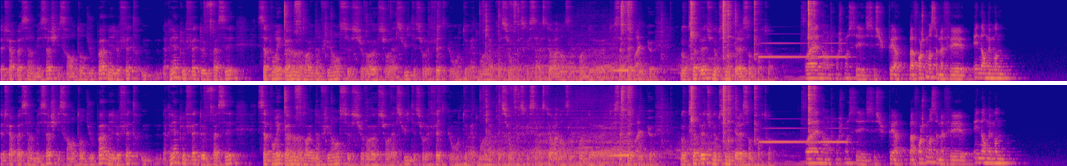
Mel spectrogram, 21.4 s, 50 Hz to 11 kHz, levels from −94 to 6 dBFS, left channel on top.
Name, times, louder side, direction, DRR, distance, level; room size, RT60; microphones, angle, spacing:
voice 1, 0.0-15.4, right 1 dB, 5° right, -3 dB, 0.5 m, -35 dB
sound 1, 4.1-4.3 5.7-6.8 7.1-8.0 8.5-8.9 9.6-10.4 11.9-12.0 12.2-12.7 13.2-17.0, left 1 dB, 55° left, 1.3 m, -37 dB
sound 2, 8.6-18.6, right 2 dB, 60° right, 0.5 m, -41 dB
voice 2, 16.1-20.0, left 1 dB, 90° left, 3 dB, 0.8 m, -34 dB
6.0 x 2.7 x 3.3 m, 0.68 s
head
